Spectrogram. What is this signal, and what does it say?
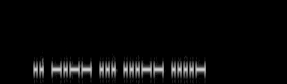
Morse code, heard as a keyed tone, about 38 wpm, 700 Hz. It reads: IYS34
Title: Code Groups - 5 Letter:Numbers - 40wpm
